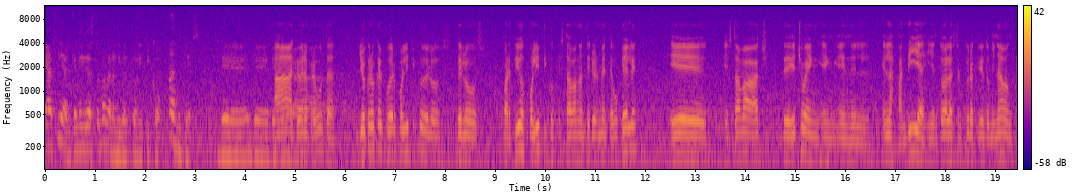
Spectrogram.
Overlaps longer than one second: present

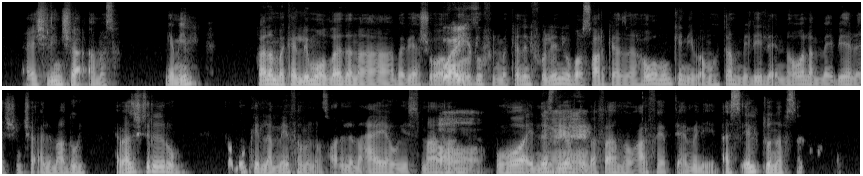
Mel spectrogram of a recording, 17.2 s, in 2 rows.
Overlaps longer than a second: none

